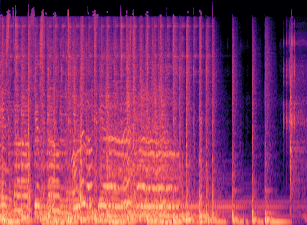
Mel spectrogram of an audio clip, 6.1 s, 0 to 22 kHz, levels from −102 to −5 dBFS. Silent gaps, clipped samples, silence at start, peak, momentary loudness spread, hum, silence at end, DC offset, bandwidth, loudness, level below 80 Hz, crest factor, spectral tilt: none; under 0.1%; 0 s; -6 dBFS; 11 LU; none; 0.15 s; under 0.1%; 19 kHz; -21 LUFS; -28 dBFS; 14 dB; -5.5 dB/octave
